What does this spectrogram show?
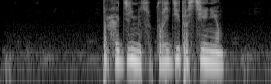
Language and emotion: Russian, angry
